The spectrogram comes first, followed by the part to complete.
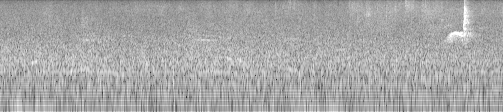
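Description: Faint, steady outdoor background noise with no distinct source, and one short high-pitched sound near the end.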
